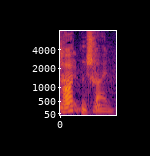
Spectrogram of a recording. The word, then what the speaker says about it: Hartenstein: Dr- Hartenstein.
